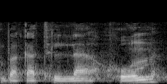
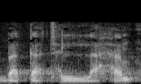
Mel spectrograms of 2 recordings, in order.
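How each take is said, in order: Both takes have the same delivery.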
